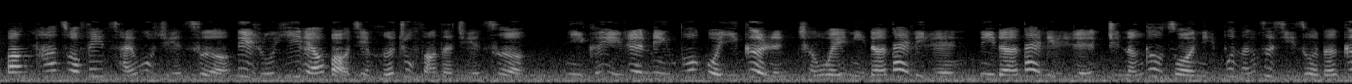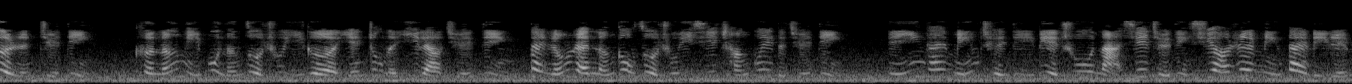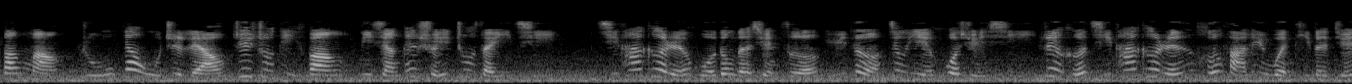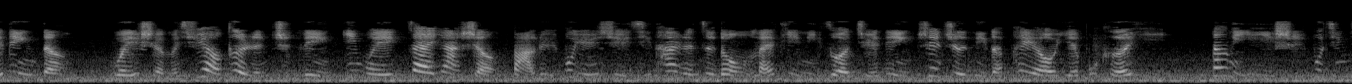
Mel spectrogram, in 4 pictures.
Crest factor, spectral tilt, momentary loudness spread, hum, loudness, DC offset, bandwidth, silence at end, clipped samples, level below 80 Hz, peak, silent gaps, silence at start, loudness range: 22 dB; -3 dB/octave; 9 LU; none; -29 LUFS; under 0.1%; 15.5 kHz; 0 s; under 0.1%; -76 dBFS; -8 dBFS; none; 0 s; 4 LU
